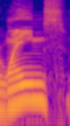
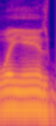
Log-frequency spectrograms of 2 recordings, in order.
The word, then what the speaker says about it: Wayans: We'll show up and whether people mispronounce it, or it's either Wayne's Brothers, like there's one guy named Wayne and he has brothers, or the Wayans Brothers, but it actually started in 1985 with the two Wayne brothers, Eric and Keith.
